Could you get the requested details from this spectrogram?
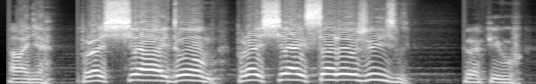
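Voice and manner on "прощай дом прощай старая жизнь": high, slow, drawn-out goodbye; exclaimed farewell. A narrator's reading. Anya leaving her old life, exclaimed farewell. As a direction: call goodbye, stretching the words.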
